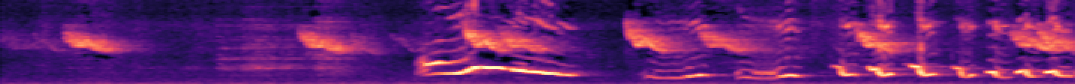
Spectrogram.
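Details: White-cheeked laughingthrush, 'bắt cô trói cột' style song: faint high notes, a loud long arched whistle, wavering phrases, then a fast burst of clipped downslurred notes.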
